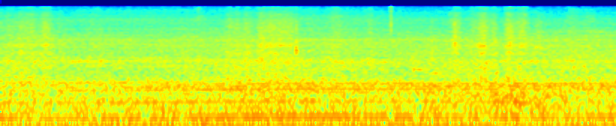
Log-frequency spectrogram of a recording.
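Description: Yamaha Aerox scooter's single-cylinder engine running at a steady cruising speed, its hum holding one even pitch, over a steady rush of noise.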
